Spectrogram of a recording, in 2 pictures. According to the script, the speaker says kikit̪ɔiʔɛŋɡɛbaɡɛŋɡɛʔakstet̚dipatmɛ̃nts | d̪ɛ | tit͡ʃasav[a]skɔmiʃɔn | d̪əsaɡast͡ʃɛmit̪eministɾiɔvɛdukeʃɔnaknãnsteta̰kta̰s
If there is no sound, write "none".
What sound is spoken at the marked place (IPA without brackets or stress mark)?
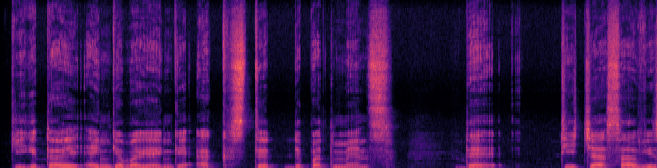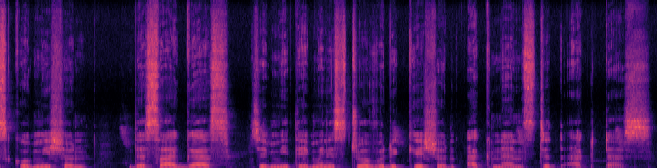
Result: i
